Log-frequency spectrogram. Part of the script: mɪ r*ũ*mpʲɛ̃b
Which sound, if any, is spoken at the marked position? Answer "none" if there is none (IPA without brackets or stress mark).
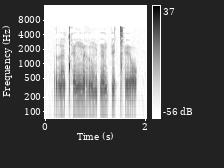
ũ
